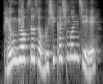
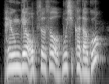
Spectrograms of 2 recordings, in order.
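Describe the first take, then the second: First: Higher-pitched, needling sister-in-law; mock her as if musing aloud; snide insult. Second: Affronted echo. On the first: Younger sister-in-law belittles the eldest, snide and higher-pitched. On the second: Acted. Eldest challenges younger sister-in-law's insult, affronted questioning. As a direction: throw the insult back, rising at the end.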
